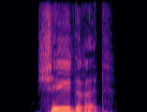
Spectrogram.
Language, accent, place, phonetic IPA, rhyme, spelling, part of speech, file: German, Germany, Berlin, [ˈʃɪldʁət], -ɪldʁət, schildret, verb, De-schildret.ogg
- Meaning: second-person plural subjunctive I of schildern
